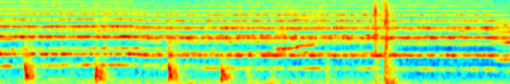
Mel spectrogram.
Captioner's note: heels clattering; door clicks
